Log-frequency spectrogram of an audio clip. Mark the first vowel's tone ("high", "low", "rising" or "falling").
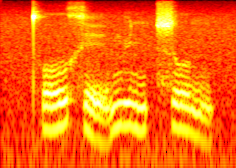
rising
